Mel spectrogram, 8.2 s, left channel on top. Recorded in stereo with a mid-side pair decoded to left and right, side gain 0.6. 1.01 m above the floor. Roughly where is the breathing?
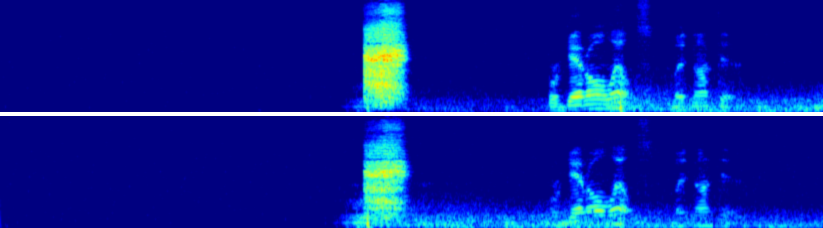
Ahead left.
